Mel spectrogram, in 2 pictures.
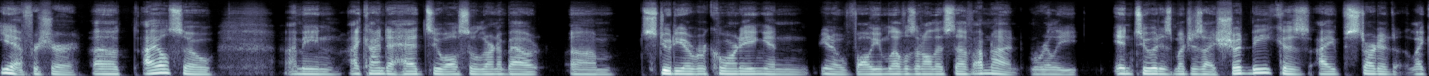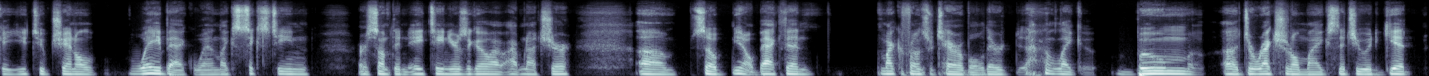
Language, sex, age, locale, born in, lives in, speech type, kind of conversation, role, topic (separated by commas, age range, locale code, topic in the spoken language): English, male, 35-39, en-US, United States, United States, conversation, unstructured, none, How has your music taste evolved from your first musical crushes to your favorite artists today?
